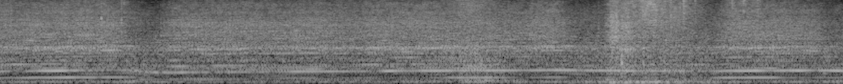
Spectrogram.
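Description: Gears shift with a brief dip in the engine's roar.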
